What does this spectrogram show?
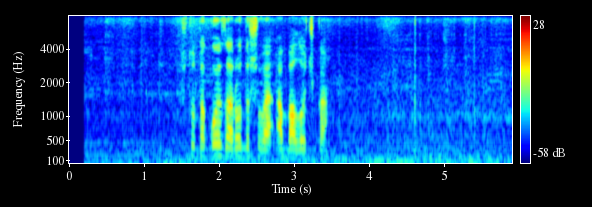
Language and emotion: Russian, neutral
